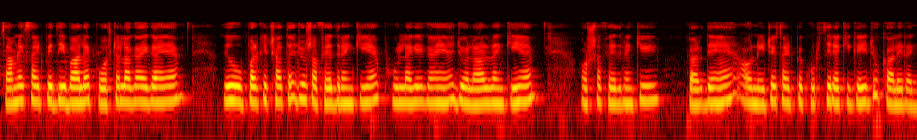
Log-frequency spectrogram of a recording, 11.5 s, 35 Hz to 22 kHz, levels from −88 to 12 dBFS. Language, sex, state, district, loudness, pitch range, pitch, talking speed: Hindi, male, Maharashtra, Chandrapur, -25 LUFS, 195-215 Hz, 205 Hz, 235 wpm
